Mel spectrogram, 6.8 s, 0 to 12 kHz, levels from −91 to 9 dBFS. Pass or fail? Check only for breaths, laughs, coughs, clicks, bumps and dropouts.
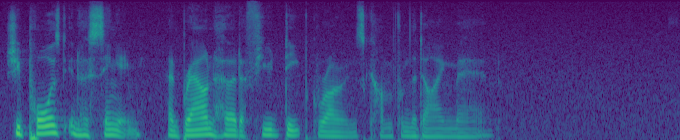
pass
